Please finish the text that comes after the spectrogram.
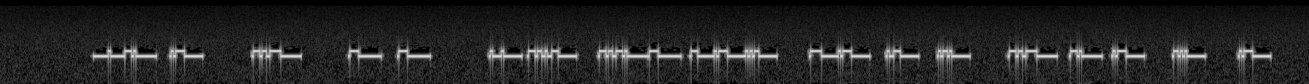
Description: TTY/TDD text telephone tones (45.45 baud Baudot), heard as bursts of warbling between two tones, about 400 Hz shift, 1600 Hz centre. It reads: HE TOOK A HOMESTEAD THERE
